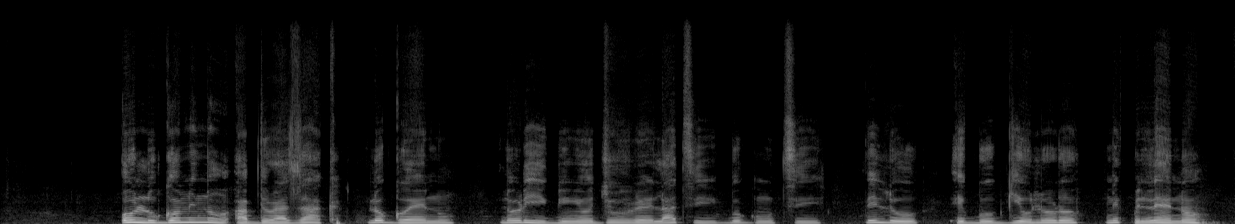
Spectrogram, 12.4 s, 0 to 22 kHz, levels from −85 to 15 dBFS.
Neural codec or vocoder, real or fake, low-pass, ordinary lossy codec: codec, 44.1 kHz, 7.8 kbps, Pupu-Codec; fake; 19.8 kHz; none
